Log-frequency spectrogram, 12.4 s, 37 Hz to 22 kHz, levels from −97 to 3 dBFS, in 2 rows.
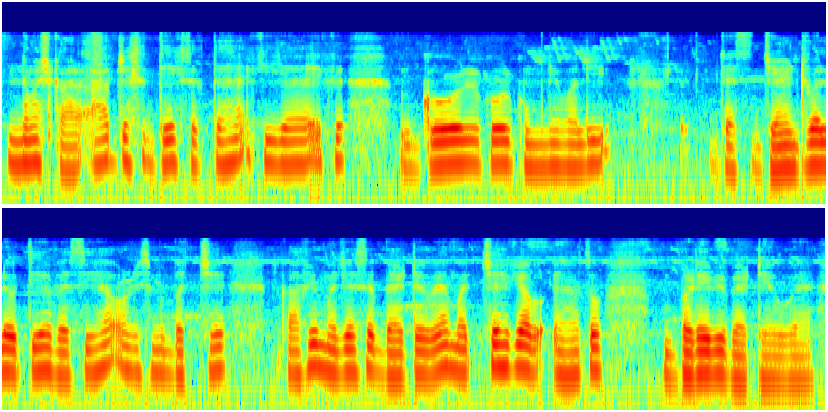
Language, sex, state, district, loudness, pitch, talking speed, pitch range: Hindi, male, Maharashtra, Solapur, -18 LUFS, 130 Hz, 185 wpm, 120-140 Hz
